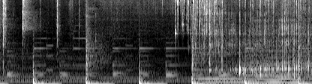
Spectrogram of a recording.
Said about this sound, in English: I just poured another pint of Day Glow Vibes by the hardworking folks over at Mast Landing Brewing Company. This is a double dry hopped, double India Pale Ale brewed with four different kinds of hops.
